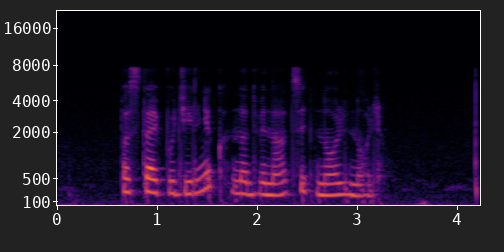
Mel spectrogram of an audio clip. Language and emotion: Russian, neutral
